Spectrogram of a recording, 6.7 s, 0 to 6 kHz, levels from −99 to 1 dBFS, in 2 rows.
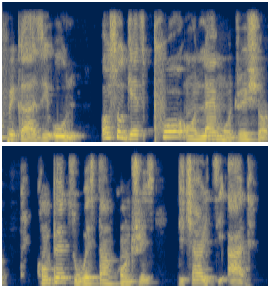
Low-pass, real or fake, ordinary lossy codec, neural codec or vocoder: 5.4 kHz; real; none; none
